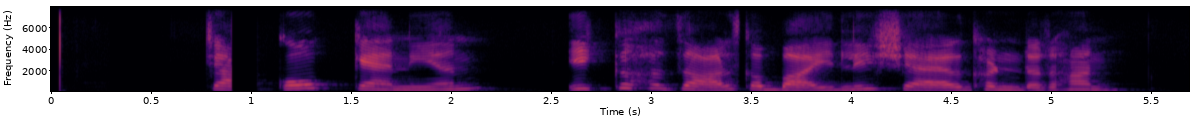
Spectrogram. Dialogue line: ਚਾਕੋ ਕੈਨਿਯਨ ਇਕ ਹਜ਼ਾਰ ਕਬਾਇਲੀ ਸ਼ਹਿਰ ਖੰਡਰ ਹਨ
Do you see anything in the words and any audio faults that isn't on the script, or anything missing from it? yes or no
yes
